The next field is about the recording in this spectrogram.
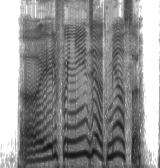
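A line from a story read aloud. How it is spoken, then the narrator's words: Groaning, beardless man. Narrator (Russian): Простонал какой-то безбородый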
